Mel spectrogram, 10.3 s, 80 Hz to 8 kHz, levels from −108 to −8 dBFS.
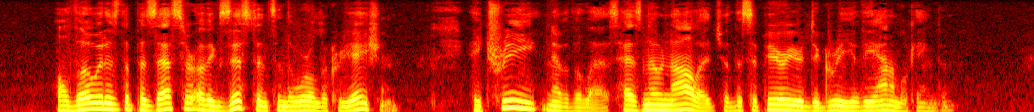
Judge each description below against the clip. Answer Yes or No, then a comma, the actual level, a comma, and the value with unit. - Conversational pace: Yes, average, 150 wpm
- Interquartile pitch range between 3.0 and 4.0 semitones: Yes, average, 3.7 semitones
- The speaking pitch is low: Yes, low, 125 Hz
